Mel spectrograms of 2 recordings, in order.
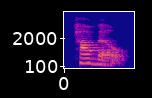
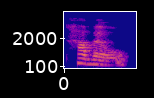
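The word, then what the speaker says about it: Paweł: of people pronounce it pavl in English-speaking countries in fact the L with a stroke is pronounced W which is the same sound as the sound in the English word word or W or world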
